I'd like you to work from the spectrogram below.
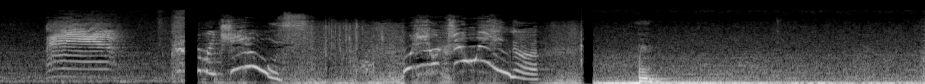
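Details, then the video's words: Domestic cat meowing three times in a row, each a wavering arched cry with strong harmonics, the last the longest and highest; a loud rushing noise and faint voices take over the end. "funny cats talking"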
